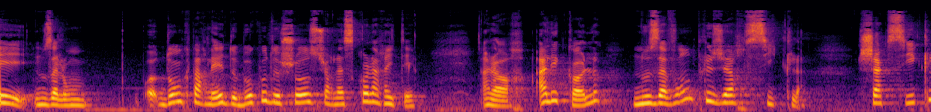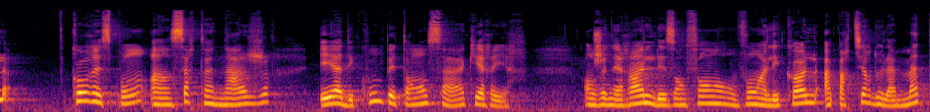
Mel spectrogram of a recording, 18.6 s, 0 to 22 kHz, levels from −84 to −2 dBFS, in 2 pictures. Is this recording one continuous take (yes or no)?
yes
